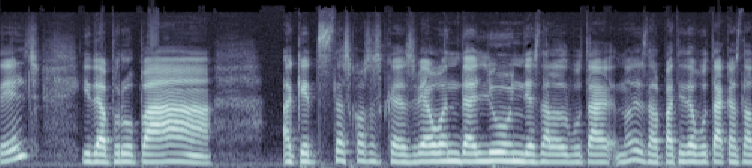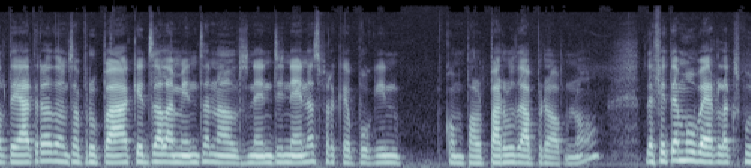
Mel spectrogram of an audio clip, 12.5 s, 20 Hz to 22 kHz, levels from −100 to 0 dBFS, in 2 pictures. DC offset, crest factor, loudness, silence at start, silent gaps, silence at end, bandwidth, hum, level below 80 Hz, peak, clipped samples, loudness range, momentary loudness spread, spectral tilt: under 0.1%; 18 dB; -18 LUFS; 0 s; none; 0 s; 16.5 kHz; none; -54 dBFS; 0 dBFS; under 0.1%; 5 LU; 12 LU; -5 dB/octave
